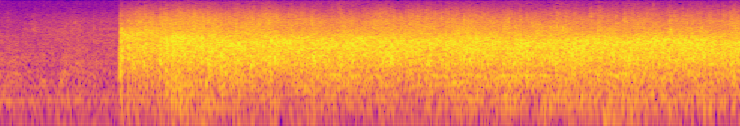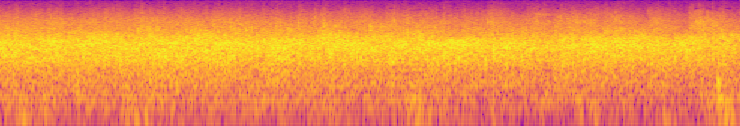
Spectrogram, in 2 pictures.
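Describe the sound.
Audience applause welcoming a speaker, bursting in suddenly after a quiet moment, then holding as dense, even, sustained clapping to the end.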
